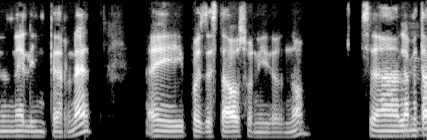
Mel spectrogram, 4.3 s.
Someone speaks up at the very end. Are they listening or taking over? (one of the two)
listening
